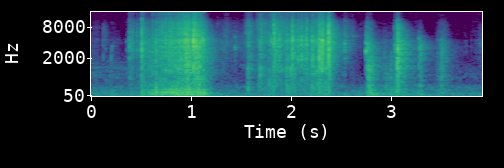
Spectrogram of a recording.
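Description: A deck of tarot-style pick-a-card cards is shuffled close by in quick rustling bursts, soft papery riffles and slides over about four seconds, with no talking.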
